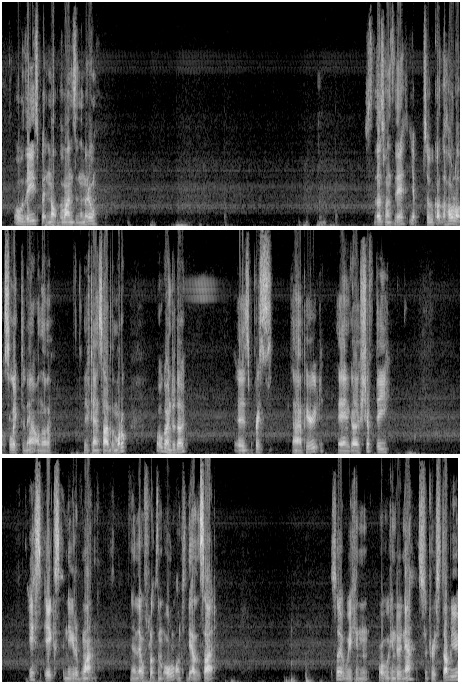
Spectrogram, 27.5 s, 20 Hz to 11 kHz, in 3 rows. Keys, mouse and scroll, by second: 0.4 KP_1, 1.3-2.0 scroll up 3, 1.8 z, 2.1 b, 3.2 scroll down 2, 3.6-4.2 scroll up 6, 4.2 z, 4.7 middle click, 6.2-6.5 scroll down 6, 6.9 middle click, 9.7 middle click, 11.4 middle click, 13.4 ., 14.4 middle click, 16.8 shift+d, 17.4 right click, 19.0 s, 21.8 middle click, 25.0 middle click, 25.7-27.1 scroll up 2, 27.3 w.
